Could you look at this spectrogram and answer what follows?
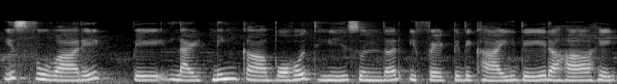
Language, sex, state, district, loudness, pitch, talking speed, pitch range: Hindi, female, Madhya Pradesh, Dhar, -14 LUFS, 200 Hz, 125 wpm, 190-215 Hz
